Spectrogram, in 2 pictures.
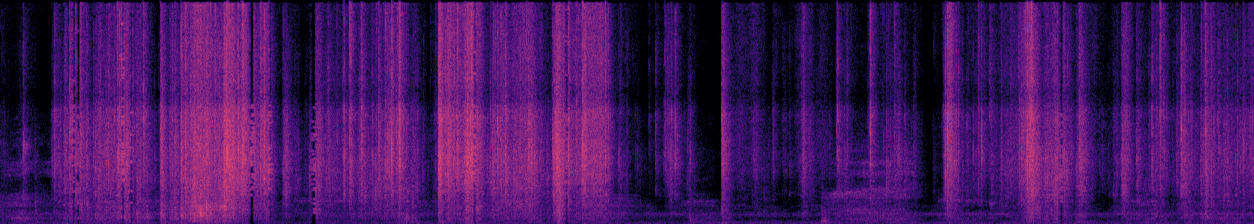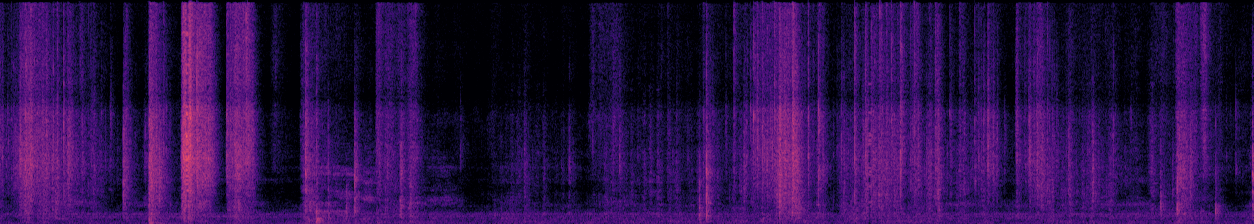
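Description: A paper flour bag and baking paper rustling and crinkling in irregular bursts as flour is shaken over bread dough and the dough is handled on the paper. The bursts are busiest in the first few seconds and again around the middle.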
